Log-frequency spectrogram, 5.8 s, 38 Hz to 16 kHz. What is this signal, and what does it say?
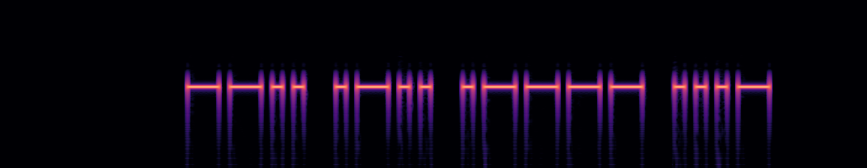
Morse code, heard as a keyed tone, about 17 wpm, 700 Hz. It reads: ZL1V
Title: DXCC-100 Call Signs - 4 Characters - 17wpm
